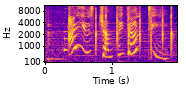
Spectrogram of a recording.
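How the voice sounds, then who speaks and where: A woman voicing an excitable, adventurous little girl mage in a video game, playful and childlike. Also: very high-pitched, slow, exaggerated voice. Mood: proud. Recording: game music under the voice.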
